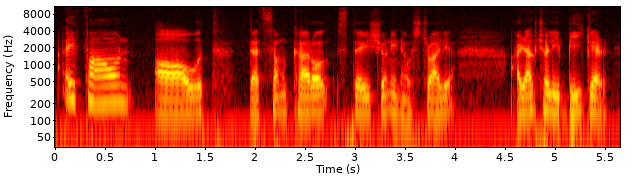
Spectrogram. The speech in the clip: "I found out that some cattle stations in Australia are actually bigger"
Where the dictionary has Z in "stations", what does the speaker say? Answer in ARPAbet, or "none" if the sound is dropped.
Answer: none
